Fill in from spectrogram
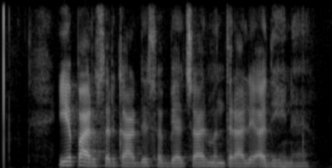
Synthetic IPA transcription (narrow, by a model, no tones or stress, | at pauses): jepaːɾsəɾkaːɾd̪esɐbjaːt͡ʃaːɾmə̃nt̪ɾaːleʔɐd̪ʱiːnɦɛː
